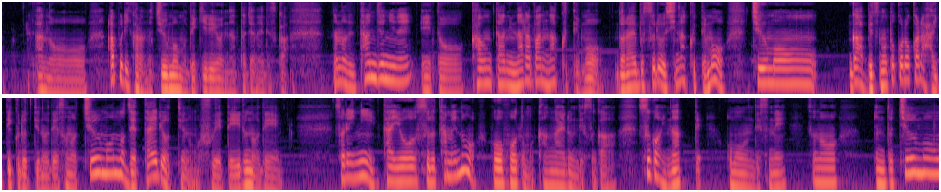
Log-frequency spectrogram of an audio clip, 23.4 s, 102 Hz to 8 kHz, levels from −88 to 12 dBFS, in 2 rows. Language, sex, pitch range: Japanese, male, 110-165 Hz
